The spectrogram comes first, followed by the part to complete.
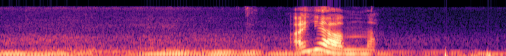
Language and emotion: Russian, neutral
